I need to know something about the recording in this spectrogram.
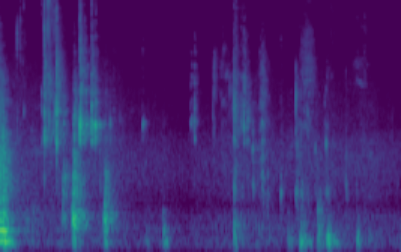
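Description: Scattered soft clicks and rustles of a cardboard trading-card box being handled and opened on a tabletop, fading out toward the end.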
